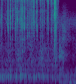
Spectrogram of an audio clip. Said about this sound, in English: You get to see me cutting out this cardboard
